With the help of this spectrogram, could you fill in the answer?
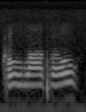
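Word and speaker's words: Kolavo: You can just type in my name, Craig Calavo. It'll take you to the author's page. The last name is spelled K-O. L-A-V, like victory, O, Colavo.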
